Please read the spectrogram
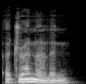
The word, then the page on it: adrenalin: British English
